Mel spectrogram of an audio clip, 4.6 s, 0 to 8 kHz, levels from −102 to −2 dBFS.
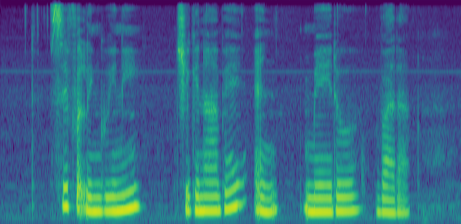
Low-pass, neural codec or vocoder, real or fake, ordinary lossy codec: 7.2 kHz; none; real; none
